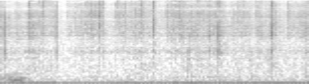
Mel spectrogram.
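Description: Shielded metal arc (stick) welding arc on steel plate, crackling and sizzling steadily with irregular sharp pops as the electrode lays a bead along a horizontal T-joint, over a steady low hum.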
